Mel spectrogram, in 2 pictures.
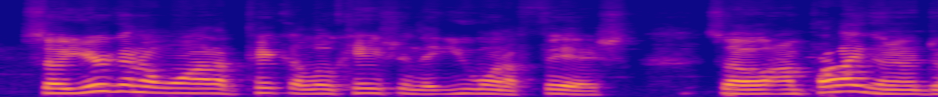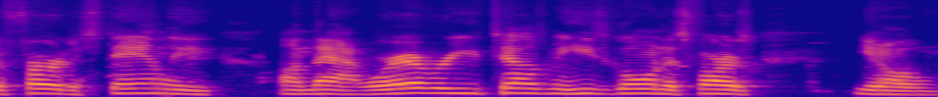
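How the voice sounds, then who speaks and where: Speaking in a Southern US accent, the voice shows ordinary pitch variation. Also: man, high pitch for a man. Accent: southern drawl. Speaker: fishing show host. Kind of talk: casual chat. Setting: livestream.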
